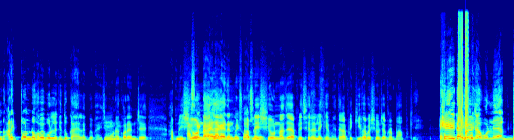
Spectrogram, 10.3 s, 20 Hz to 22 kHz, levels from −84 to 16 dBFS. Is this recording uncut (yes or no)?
yes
